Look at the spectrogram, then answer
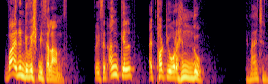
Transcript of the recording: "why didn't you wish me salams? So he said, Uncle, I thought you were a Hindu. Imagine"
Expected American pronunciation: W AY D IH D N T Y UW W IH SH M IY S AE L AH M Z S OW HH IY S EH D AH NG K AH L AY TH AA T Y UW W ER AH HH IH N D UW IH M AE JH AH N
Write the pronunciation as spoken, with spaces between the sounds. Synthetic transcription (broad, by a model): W AY D IH D N T Y UW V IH SH M IY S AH L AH M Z S OW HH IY S EH D AH NG K AH L AY T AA T Y UW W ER AH HH IH N D UW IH M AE JH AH N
